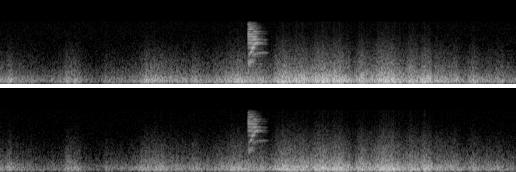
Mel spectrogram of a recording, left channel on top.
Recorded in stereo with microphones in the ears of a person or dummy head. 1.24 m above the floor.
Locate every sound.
2.5 s a clunk: 15° left (ahead or behind)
